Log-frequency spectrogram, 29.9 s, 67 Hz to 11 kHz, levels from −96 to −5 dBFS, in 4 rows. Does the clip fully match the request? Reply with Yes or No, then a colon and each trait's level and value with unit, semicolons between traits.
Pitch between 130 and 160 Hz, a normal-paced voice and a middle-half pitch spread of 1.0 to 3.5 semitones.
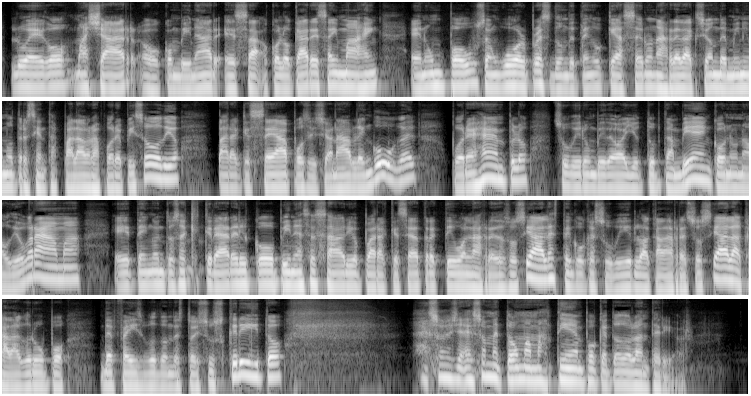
No: low, 110 Hz; average, 170 wpm; average, 3.0 semitones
